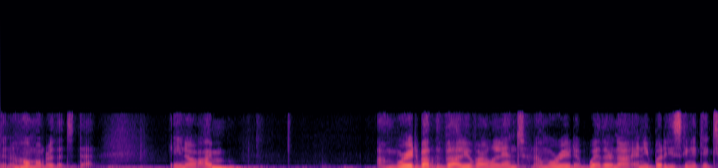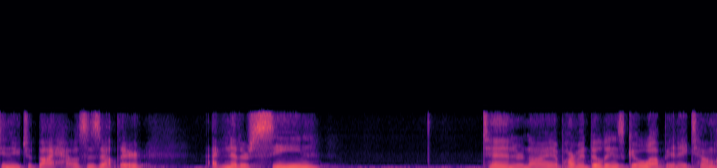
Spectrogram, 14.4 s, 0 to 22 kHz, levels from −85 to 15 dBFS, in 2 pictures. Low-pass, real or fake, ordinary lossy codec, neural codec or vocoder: 7.2 kHz; fake; Opus, 64 kbps; codec, 16 kHz in and 24 kHz out, 0.9 kbps, LongCat-Audio-Codec, fine tuned four codebook decoder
